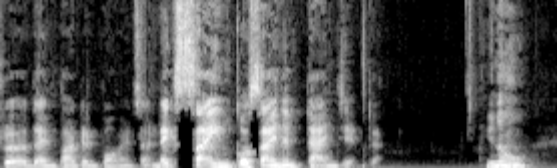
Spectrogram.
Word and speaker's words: sine: pretty much about the important points and next sine cosine and tangent you know when we take the ratio of opposite side to theta to its hypotenuse that is known as sine in fact these are the rules i'll explain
